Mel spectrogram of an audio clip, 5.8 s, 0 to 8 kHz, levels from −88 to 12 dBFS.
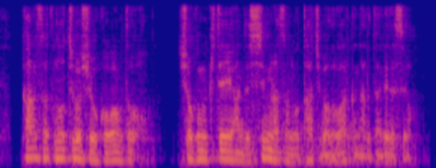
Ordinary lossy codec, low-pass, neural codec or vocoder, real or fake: none; 7.2 kHz; codec, 16 kHz, 4.8 kbps, FACodec; fake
